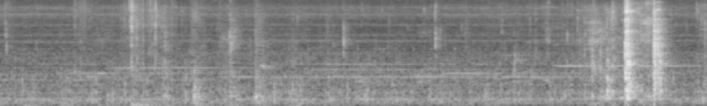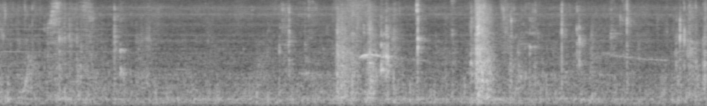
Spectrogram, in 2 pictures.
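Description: Metal utensils clinking and scraping against dishes during a meal: a scattering of sharp clicks, the loudest cluster about six seconds in.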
